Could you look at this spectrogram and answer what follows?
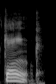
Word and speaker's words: Schenck: Okay, so I think that his last name's pronounced Skank.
